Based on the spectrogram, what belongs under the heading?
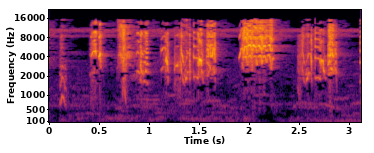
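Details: Asian pied starling in energetic song: a rapid jumble of harsh, rasping, broadband notes and short chatters, with one longer grating burst midway.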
